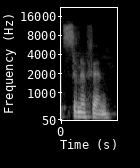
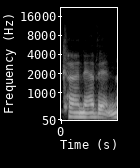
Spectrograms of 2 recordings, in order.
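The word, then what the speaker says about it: Cynefin: I always pronounced it Synefin. And then when I actually heard it spoken of, I reckon, okay, I got it. It's pronounced Kinevin, although it doesn't look that way. But it's a Welsh word.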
